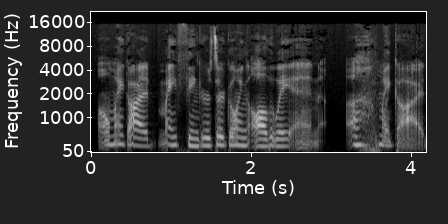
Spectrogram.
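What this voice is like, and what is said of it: Breathy seductive voice with moan. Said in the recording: “emphasis on the sexy voice ... you could even throw in like a slight moan”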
